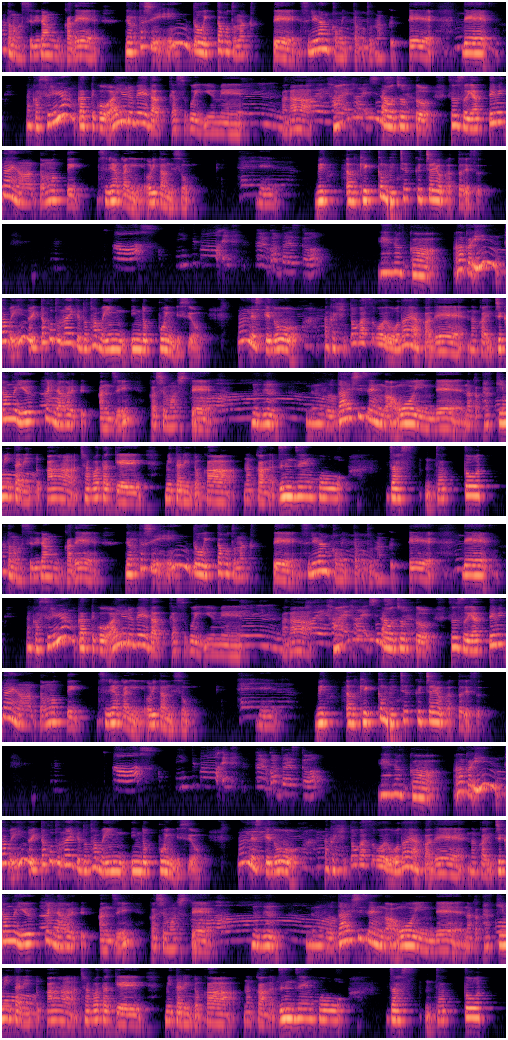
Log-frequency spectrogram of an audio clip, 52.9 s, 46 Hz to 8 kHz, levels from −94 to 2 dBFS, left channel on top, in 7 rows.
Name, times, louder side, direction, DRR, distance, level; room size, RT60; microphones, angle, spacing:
voice 1, 0.0-1.5 1.9-3.7 4.1-5.7 6.1-7.3 7.9-11.2 11.8-12.2 12.5-18.0 18.9-19.3 19.8-22.3 28.3-33.2 33.8-34.7 35.1-38.9 39.3-41.0 41.5-41.9 42.4-50.8 51.1-52.5, left 1 dB, 15° left, 0.7 m, -26 dB
voice 2, 1.9-2.7 4.9-5.7 6.8-7.5 11.1-13.8 18.6-19.5 20.4-20.6 22.8-22.9 24.3-25.0 25.3-27.5 30.1-30.6 33.9-35.5 38.3-39.0 40.2-42.9 45.2-46.0 47.9-48.4 49.4-50.3, right 2 dB, 85° right, 2.4 m, -41 dB
6.3 x 5.9 x 3.1 m
head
